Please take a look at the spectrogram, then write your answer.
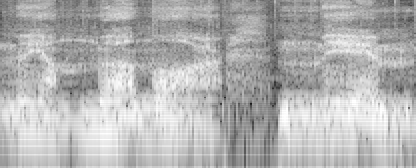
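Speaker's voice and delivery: deep seductive Spanish-style voice. Showing the voice that goes with a guitar strum: deep, almost Spanish sexy voice. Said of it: "my attempt at, like, a sexy voice".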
